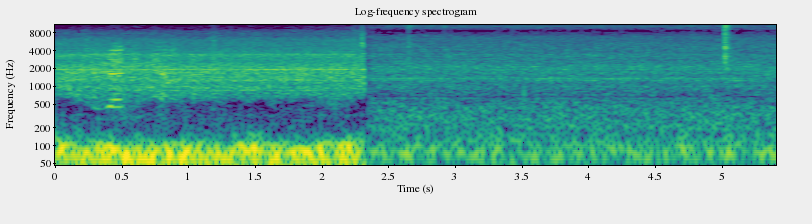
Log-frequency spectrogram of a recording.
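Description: A low aircraft engine drone hums steadily.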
